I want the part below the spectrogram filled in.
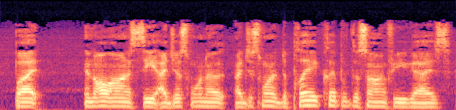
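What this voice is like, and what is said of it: Choked-up emotional voice with pauses. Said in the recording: “I'm getting choked up again ... I keep taking long pauses because I'm getting choked up.”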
